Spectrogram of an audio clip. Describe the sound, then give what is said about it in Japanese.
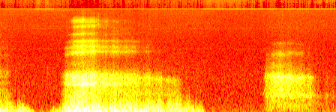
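Deep human breathing, with long, loud, airy breaths drawn in and pushed out, separated by short quiet pauses. The longest breath lasts about three seconds. “吸って吐け。”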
